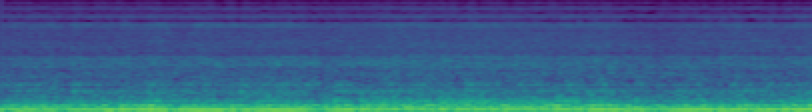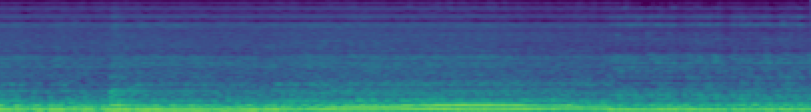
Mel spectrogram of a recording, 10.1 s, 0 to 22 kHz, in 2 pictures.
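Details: Nissan R32 RB20 straight-six, first start in 3 years, open downpipe with no exhaust: loud, even idle with a brief rev that settles back, steady rumble with no knocks or misses; engine sounds healthy, normal idle.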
